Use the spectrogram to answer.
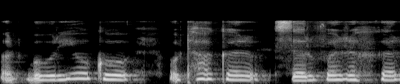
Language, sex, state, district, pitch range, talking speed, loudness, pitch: Hindi, female, Chhattisgarh, Kabirdham, 205-240 Hz, 120 wpm, -15 LUFS, 215 Hz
